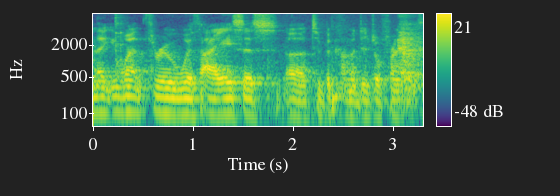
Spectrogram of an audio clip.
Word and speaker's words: IACIS: IASIS, yes. Can we call it ISIS? Yes. How do you say it? IASIS.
